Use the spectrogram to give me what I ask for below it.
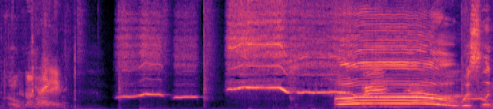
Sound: whistles

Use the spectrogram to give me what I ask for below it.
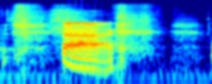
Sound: laughter

